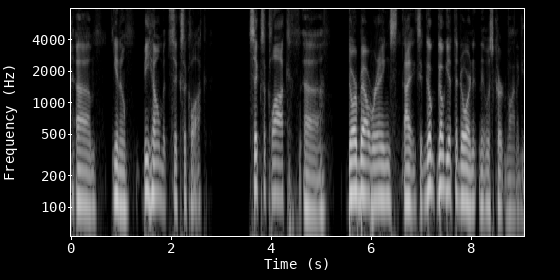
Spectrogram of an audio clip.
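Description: A plain, everyday voice with ordinary pitch variation moves at a moderate pace, dry and close with no echo, on a very clean recording with a silent background. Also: man. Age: 60s. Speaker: sportswriter. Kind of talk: casual interview chat.

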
